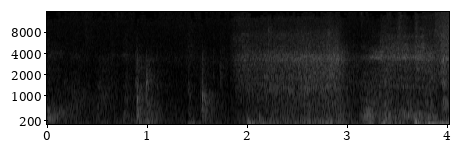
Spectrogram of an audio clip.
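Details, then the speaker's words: Door rehung on new ball bearing hinges, a little tight at the bottom: a soft dry scraping hiss as it swings shut is the bottom edge brushing the carpet, while the hinges stay silent. "that noisy here is the carpet but very smooth quiet should take you about 15-20 minutes"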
